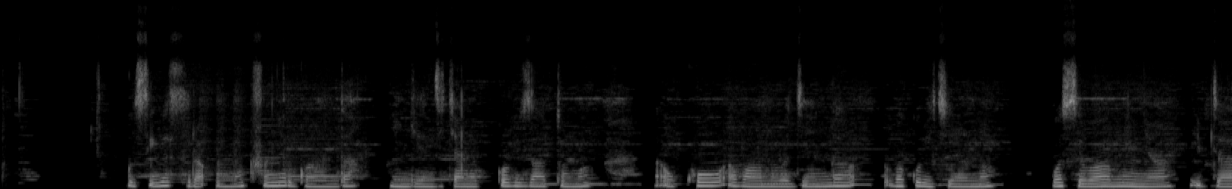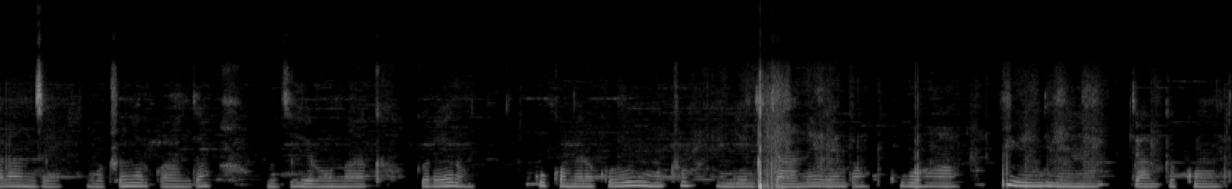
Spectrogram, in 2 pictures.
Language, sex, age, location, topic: Kinyarwanda, female, 18-24, Nyagatare, government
